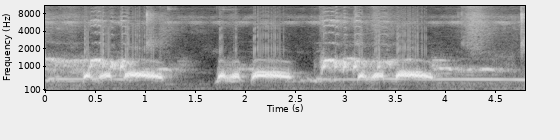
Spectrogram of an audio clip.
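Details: Spotted dove cooing for luring birds: three mellow phrases of soft hooted notes ending in a longer drawn coo, separated by short pauses, over a faint constant hum.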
